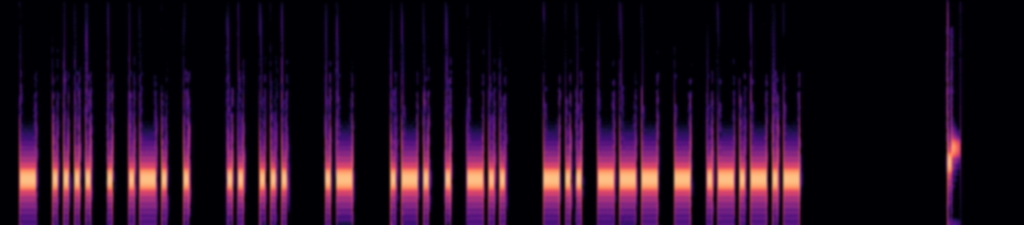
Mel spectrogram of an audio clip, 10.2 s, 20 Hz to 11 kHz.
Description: Morse code, heard as a keyed tone, about 22 wpm, 700 Hz. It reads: THERE IS A RED DOT.
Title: Sentences from Top 1500 Words 22wpm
